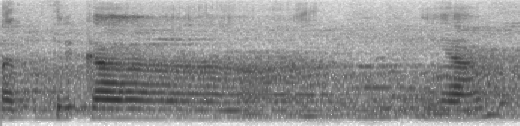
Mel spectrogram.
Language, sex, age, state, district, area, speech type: Sanskrit, female, 60+, Telangana, Peddapalli, urban, spontaneous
